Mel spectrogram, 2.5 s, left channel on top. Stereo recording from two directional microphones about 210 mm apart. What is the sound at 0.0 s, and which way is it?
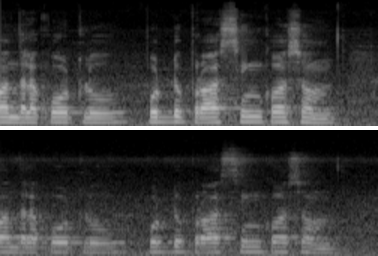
A man's voice, 50° left (ahead or behind).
